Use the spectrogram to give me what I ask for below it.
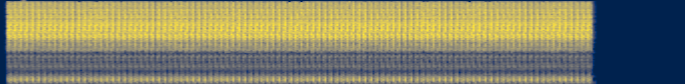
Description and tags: Note: the pre-listening mode can introduce significant distortion and loss of high frequencies into the original phonogram, depending on the density of its frequency spectrum. Sound effects for dubbing screen printing. Use anywhere in videos, films, games. Created in various ways.
The key point in any effect from this series was the arpeggiator. Enjoy it. If it does not bother you,
share links to your work where this sound was used.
